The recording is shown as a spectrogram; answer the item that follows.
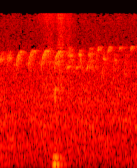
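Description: A small bird calling: a rapid, even series of short, high notes, about six a second. A brief low voice sound comes about a second in.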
